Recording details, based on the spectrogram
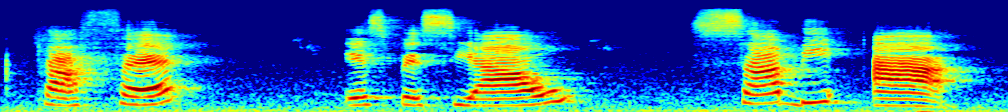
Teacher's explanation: Oxítonos. O acento tônico recai, ou seja, cai na última sílaba.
